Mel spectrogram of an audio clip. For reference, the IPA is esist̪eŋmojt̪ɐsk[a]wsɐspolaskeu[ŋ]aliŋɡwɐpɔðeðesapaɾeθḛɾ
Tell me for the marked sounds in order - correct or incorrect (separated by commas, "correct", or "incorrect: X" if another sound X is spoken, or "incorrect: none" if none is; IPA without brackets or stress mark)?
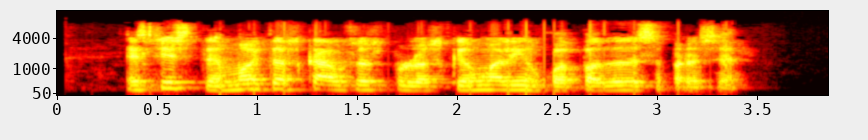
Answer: correct, correct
